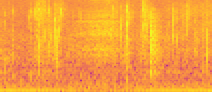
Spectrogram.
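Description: Tootsie Pop wrapper crinkling, a soft, steady run of crackly rustles that lasts throughout over a low, constant hum.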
